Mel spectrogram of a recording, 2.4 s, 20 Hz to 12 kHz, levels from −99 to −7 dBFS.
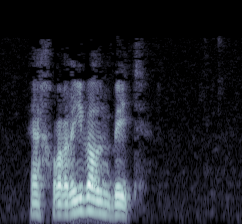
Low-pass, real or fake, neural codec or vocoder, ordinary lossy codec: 7.2 kHz; real; none; MP3, 32 kbps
